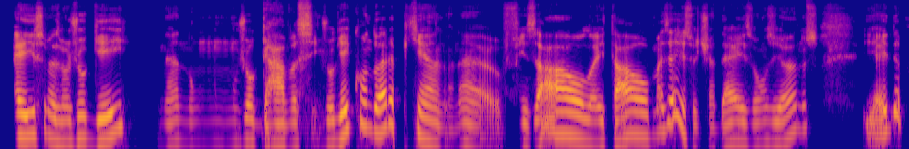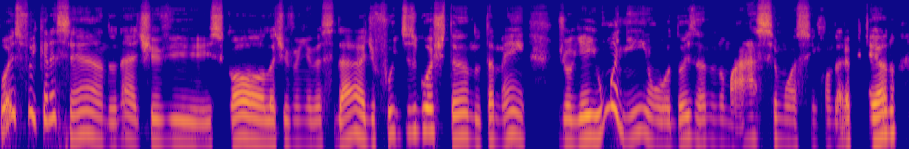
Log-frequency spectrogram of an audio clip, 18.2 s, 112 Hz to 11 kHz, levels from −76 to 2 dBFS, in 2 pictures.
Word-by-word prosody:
É 170 0 +9
isso 175 +4 +3
mesmo, 140 -3 -1
eu - - -3
joguei, 160 +7 +1 0.3
né, 130 +2 -8
não 135 -2 -18
não 135 0 -18
não - - -15
jogava, 130 -2 +1
assim, 125 - +2
joguei 140 +7 +4
quando 220 -3 +1
era 230 +5 +7
pequeno, 135 - -2
né, 125 +1 -5
eu - - -10
fiz 125 -2 -5
aula 165 -6 +6
e 140 - -3
tal 170 +6 +4
mas 190 +2 -5
é 250 - +4
isso, 180 - -1
eu - - -6
tinha 115 -1 -4
10, 130 +2 -2
11 130 +1 -6
anos. 210 +9 -3 0.4
E - - -8
aí 410 -6 +2
depois 355 -2 -2
fui 345 -3 -4
crescendo, 175 - -2
né, 155 +1 -5
tive 140 -2 -3
escola, 145 0 +2
tive 140 0 -5
universidade, 145 +4 -3
fui 180 +6 -7
desgostando 175 -5 0
também, 155 +3 -5 0.3
joguei 150 +3 0
1 410 - -1
aninho 180 - -6
ou 135 -1 -6
2 150 +5 -5
anos 145 0 -9
no 140 -1 -16
máximo, 155 -2 +2
assim, 135 0 -3
quando 135 - -10
era - - -2
pequeno, 170 +5 +1
150 Hz, 180 wpm, -24 LUFS, 135-175 Hz, 0.4 s, É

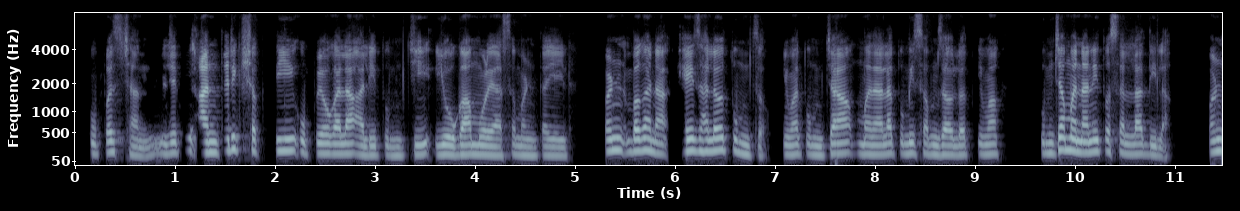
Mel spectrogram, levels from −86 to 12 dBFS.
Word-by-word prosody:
खूपच 170 +3 -3
छान. 125 -4 -4
म्हणजे 155 +2 -2
ती 165 +4 -10
आंतरिक 195 +6 +3
शक्ती 190 -1 -1
उपयोगाला 155 -2 +2
आली 130 0 0
तुमची 130 +3 -4
योगामुळे 140 0 +3
असं 130 +2 -3
म्हणता 130 -1 -4
येईल. 125 -1 -2 0.4
पण 195 +2 +3
बघा 190 +1 +5
ना 160 -5 +2 0.2
हे 190 - +6
झालं 190 +2 +3
तुमचं 150 -8 -4 0.2
किंवा 140 0 -1
तुमच्या 145 +3 +1 0.2
मनाला 140 +1 +2
तुम्ही 155 +1 -2
समजावलत 140 -2 -1
किंवा 145 0 -3 0.5
तुमच्या 160 +6 +2
मनाने 180 -3 +5
तो 180 - -2
सल्ला 150 -4 0
दिला, 135 -4 -5 0.4
पण 180 +2 +1
150 Hz, 160 wpm, -24 LUFS, 140-175 Hz, 0.5 s, हे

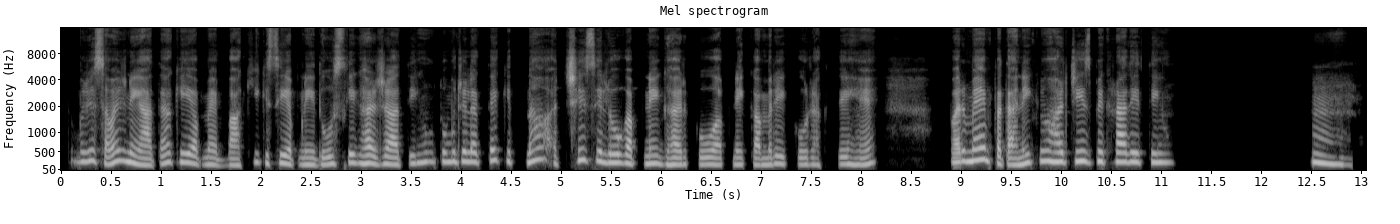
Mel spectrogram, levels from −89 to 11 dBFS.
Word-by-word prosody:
मुझे 245 +3 -1
समझ 205 0 +1
नहीं 225 -6 +4
आता 170 +7 +1
कि 230 -1 +1
अब 200 -3 +1
मैं 175 -1 -2
बाकी 160 +8 -3
किसी 210 -1 -1
अपने 175 -1 -1
दोस्त 180 +3 -2
के 220 - +1
घर 205 -1 +3
जाती 190 +2 +1
हूँ 235 +2 -3
तो 245 - -2
मुझे 245 +1 0
लगता 240 +3 -1
है, - - -3
कितना 245 +2 -3
अच्छे 275 +10 +1
से 270 -2 0
लोग 220 -2 +2
अपने 195 0 +1
घर 175 -1 +1
को, 175 0 -2
अपने 175 0 -2
कमरे 175 +3 0
को 175 - -5
रखते 185 +2 -6
हैं। 175 +4 -1 0.8
पर - - +4
मैं 280 +4 +5
पता 170 -7 +1
नहीं 195 +6 +2
क्यों 260 +2 +1
हर 240 0 +5
चीज़ 255 -3 +3
बिखरा 240 -1 +4
देती 235 -1 0
हूँ। 225 0 -3 1.4
हुँ। 185 -6 0
205 Hz, 195 wpm, -22 LUFS, 175-240 Hz, 1.4 s, मैं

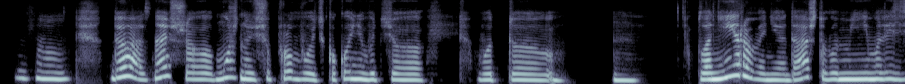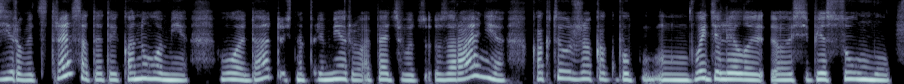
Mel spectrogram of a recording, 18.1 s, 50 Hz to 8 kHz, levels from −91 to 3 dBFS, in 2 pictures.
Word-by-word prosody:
Мгм. 245 -3 -1 0.4
Да, 295 -2 +4
знаешь, 295 - -2
э, 225 -1 -1
можно 255 +2 +1
ещё 225 +1 -1
пробовать 225 -4 -2
какое-нибудь, 220 -2 0
а, 205 -1 0 0.5
вот, 210 -2 -2 0.2
э, - - 0 1.0
м, 190 -2 0 0.6
планирование, 230 - +5
да, 220 +9 0
чтобы 225 -6 -3
минимализировать 225 -2 +4
стресс 300 +5 -3
от 220 -3 -6
этой 215 0 -3
экономии. 225 -3 +2 0.3
Вот, 220 -2 -1
да, 220 +9 -3
то - - -14
есть, 210 - -13
например, 210 +2 0
опять 205 0 -5
же 200 - -7
вот 190 -1 -3 0.2
заранее 220 - -1 0.2
как-то 235 +3 -6
уже, 240 -1 -4
как 215 -3 -8
бы, 215 -1 -2
м, 205 -3 +1
выделила, 225 -2 +2 0.2
э, 205 0 -1
себе 210 +3 -2
сумму, 210 -3 +2
225 Hz, 125 wpm, -22 LUFS, 210-240 Hz, 1.0 s, планирование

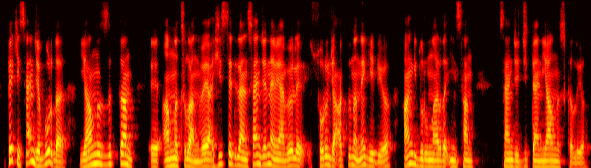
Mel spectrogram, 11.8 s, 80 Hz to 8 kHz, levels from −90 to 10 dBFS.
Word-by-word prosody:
Peki, 210 +1 +3
sence, 130 -11 +1
burada 175 +1 +1 0.3
yalnızlıktan, 155 +3 +2 0.4
eee, 110 0 +2
anlatılan 120 -3 +2
veya 115 +1 +4
hissedilen 140 -1 0
sence 155 +4 0
ne? 145 - +2
Yani, 110 -2 +1
böyle 125 0 +1
sorunca 130 +2 -1
aklına 125 +3 -2
ne 125 +6 0
geliyor? 115 -6 -2 0.2
Hangi 155 -5 +1
durumlarda 110 -2 0
insan 110 0 -2 0.5
sence 110 -3 -2
cidden 105 -2 -2
yalnız 105 -1 -1
kalıyor? 90 0 -6
120 Hz, 115 wpm, -23 LUFS, 110-145 Hz, 0.5 s, veya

